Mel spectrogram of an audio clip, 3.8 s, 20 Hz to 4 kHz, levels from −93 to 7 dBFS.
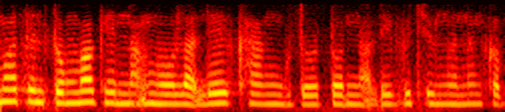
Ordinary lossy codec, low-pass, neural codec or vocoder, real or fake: none; 3.6 kHz; codec, 24 kHz, 0.9 kbps, DualCodec; fake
